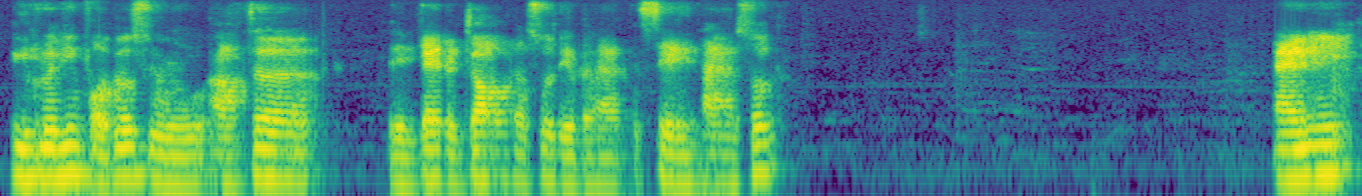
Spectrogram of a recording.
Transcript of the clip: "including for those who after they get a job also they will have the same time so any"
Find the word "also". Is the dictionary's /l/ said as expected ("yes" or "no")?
no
